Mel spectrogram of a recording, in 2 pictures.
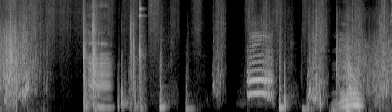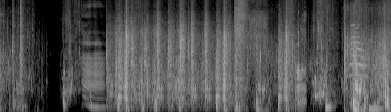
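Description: Water splashes and bubbles around a swimmer.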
